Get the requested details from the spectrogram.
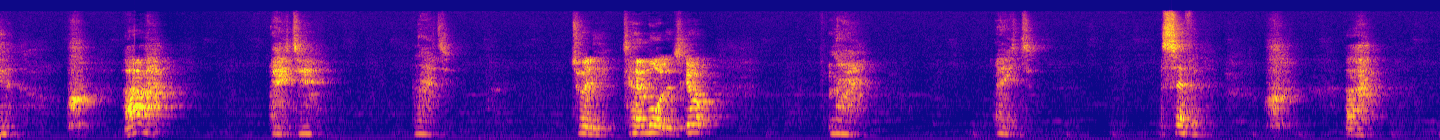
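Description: A man talks in short, breathy bursts close by.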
